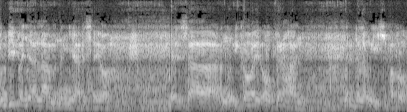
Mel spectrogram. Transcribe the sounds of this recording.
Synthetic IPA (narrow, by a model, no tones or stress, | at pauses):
hɪnd̪ipɐɲaʔɐlaːmɐnːɐŋjaːɾɪsɐjo̞ | d̪aːhɪlsɐnʊŋʔɪkawɐjʔoːpɛɾɐɦanː | ɐɡ̚d̪ɐlɐwɐŋʔiːsɪpɐko̞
